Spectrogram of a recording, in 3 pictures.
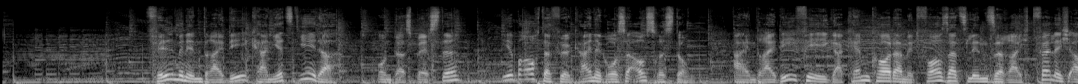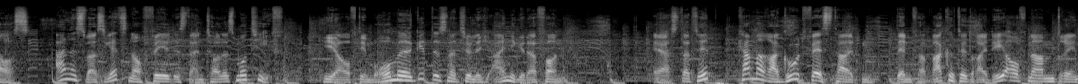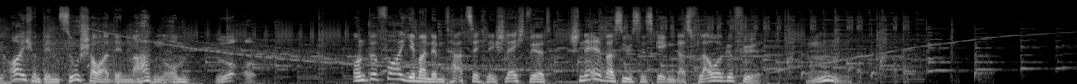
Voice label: Imagefilm; panasonic

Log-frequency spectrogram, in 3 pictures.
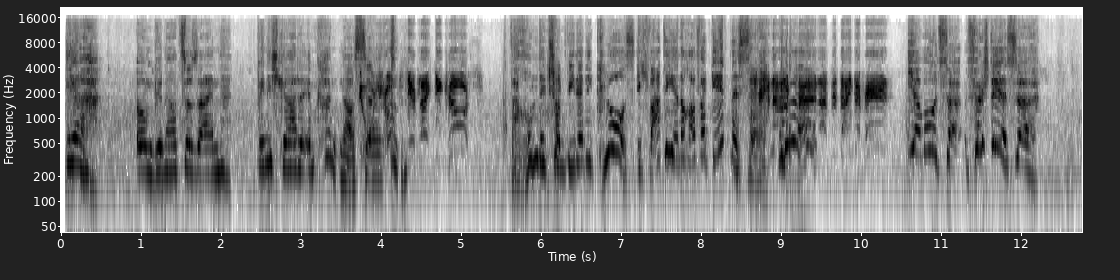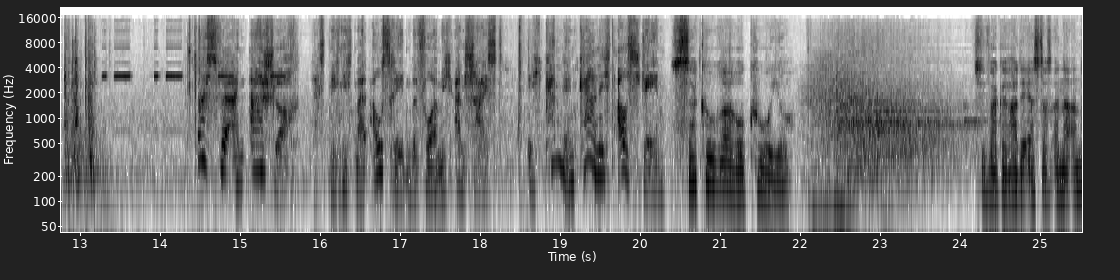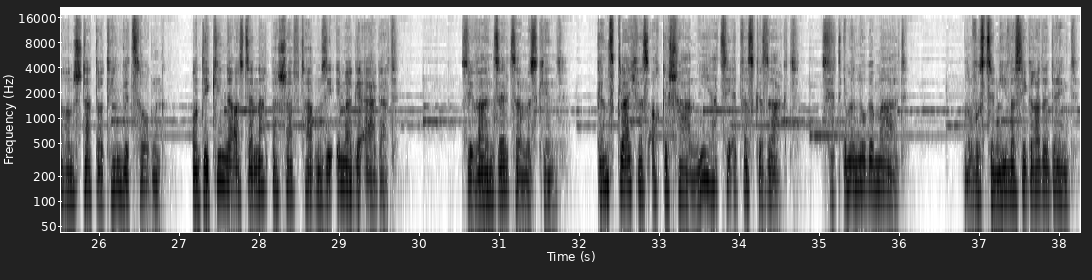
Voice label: anime zeichentrick

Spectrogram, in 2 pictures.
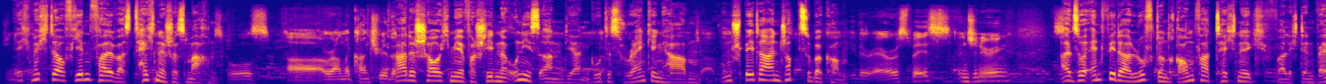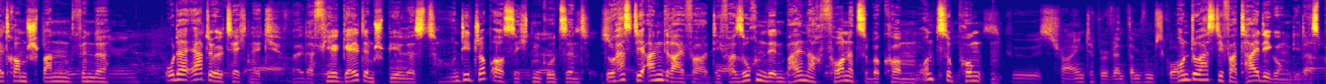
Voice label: voice-over deutsch-englisch

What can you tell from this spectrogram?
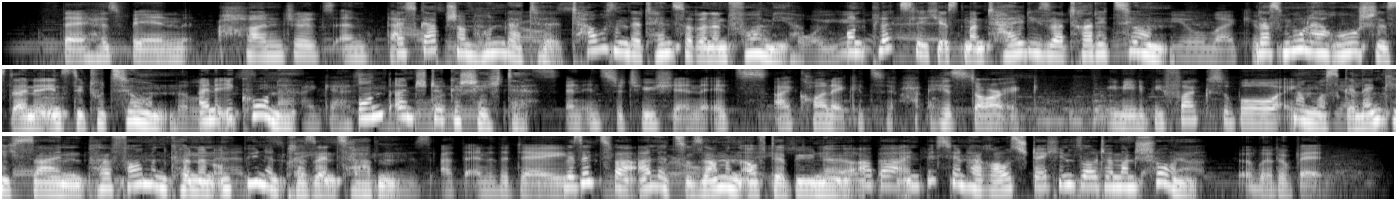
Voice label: voiceover doku; zdf 3sat orient express

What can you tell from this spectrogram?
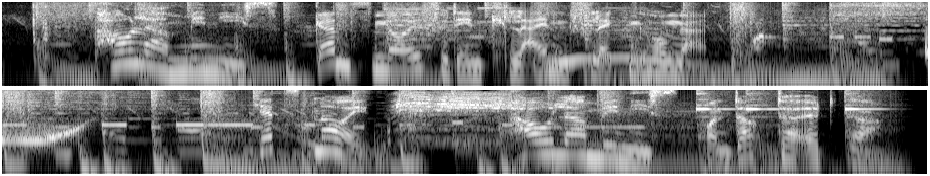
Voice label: Werbung TV; dr. oetker

